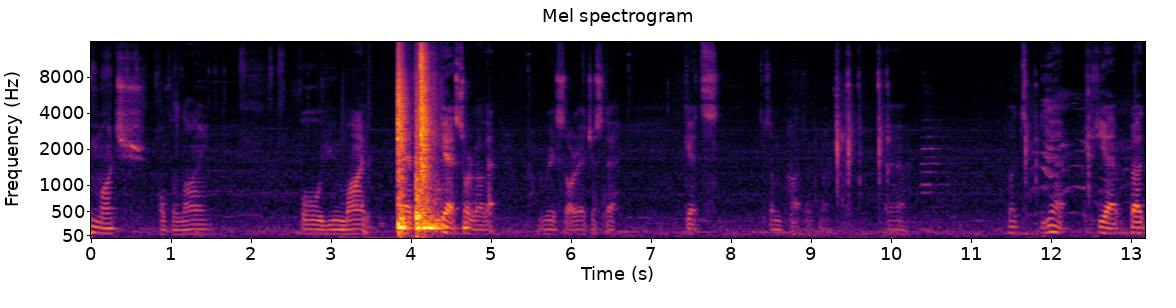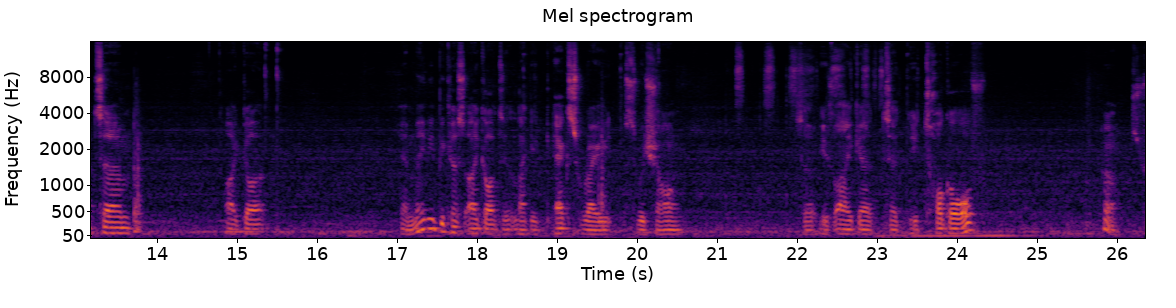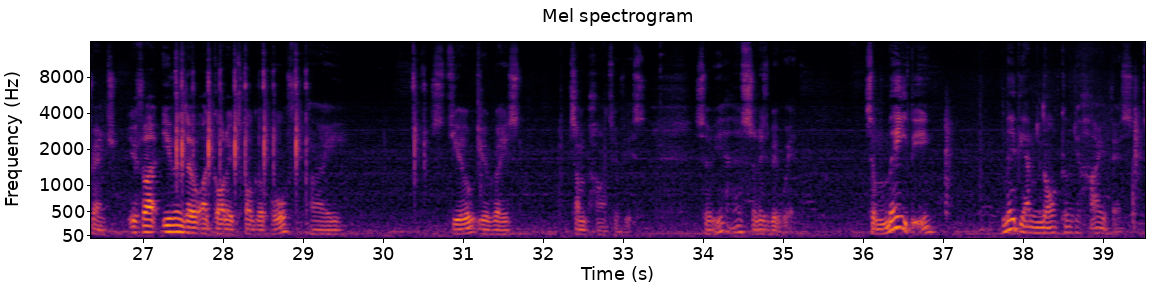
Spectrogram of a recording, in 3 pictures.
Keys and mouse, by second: 1.4 click, 5.4 middle click, 6.7-8.3 middle drag, 9.4 super+z, 9.8 super+z, 15.5 click, 18.6 middle click, 19.8 middle click, 21.1 click, 21.6 click, 21.9 click, 22.4 click, 22.8 click, 23.4-26.6 middle drag, 27.5 super+z, 27.8 super+z, 33.5-36.6 middle drag.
